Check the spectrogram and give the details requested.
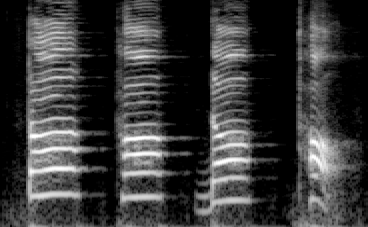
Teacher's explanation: unvoiced unaspirated retroflex, unvoiced aspirated retroflex, voiced unaspirated retroflex, voiced aspirated retroflex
